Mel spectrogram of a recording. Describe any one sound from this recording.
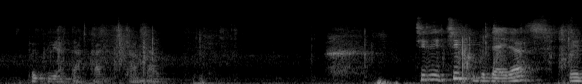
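A sheet of paper rustles.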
